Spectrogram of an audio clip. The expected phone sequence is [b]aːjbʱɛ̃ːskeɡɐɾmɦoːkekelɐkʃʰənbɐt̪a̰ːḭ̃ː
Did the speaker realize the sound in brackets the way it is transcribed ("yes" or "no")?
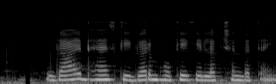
no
